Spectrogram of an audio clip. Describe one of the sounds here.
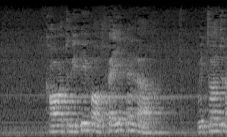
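A woman reads aloud into a microphone.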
